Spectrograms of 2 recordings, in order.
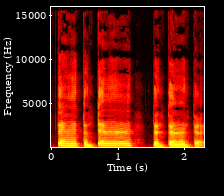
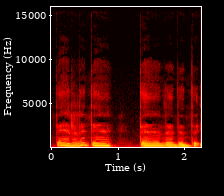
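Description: First: Dun dun sung out higher, full voice; sung, belt the A-Team theme with gusto; humming A-Team theme. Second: Dun dun sung higher and much softer; quiet A-Team hum. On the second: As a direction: hum the theme under your breath. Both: Shown as a demonstration. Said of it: "Is that A-Team?".

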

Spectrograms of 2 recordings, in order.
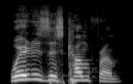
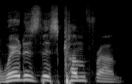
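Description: First: Louder, pressing where; louder urgent second ask; emphatic repeat. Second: Said in the usual way. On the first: Real, not acted. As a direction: push the question harder.

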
